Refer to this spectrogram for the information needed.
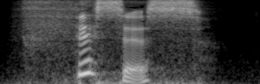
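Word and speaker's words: phthisis: P-T-H. – Oh, it's thesis. That's it. Hold on. Thesis, which Dr. McElroy taught me is pronounced thesis and not thesis, is a Greek word for consumption.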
